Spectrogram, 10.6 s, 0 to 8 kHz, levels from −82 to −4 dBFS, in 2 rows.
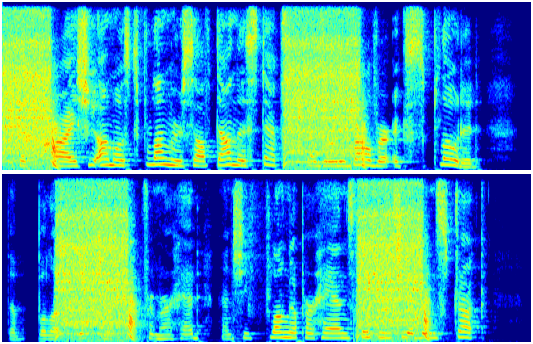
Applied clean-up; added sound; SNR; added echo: none; Drill; -1 dB; none.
